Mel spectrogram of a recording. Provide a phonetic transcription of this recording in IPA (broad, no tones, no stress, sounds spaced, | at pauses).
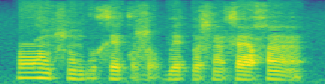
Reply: ʕ ũ ɬ ũ b ʊ x ɛ ɡ ɔ̰ ɮ ɔ̰ b ɛ ɠ ʌ ɬ æ̃ x æ ħ æ̃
